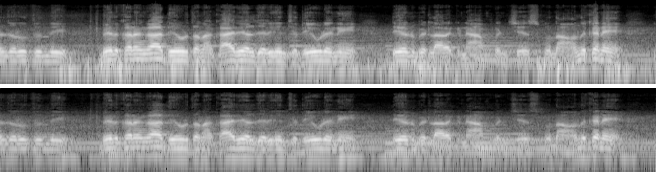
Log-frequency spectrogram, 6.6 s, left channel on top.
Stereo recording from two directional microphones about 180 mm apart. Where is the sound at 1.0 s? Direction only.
55° left (ahead or behind); by 4.8 s 70° left (ahead or behind).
